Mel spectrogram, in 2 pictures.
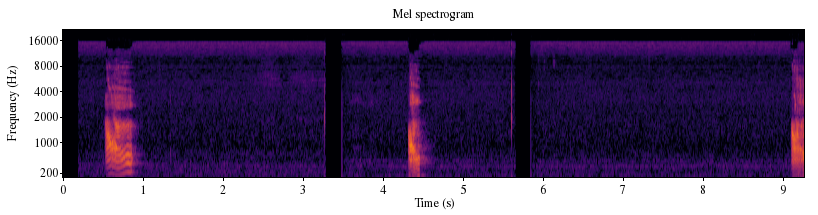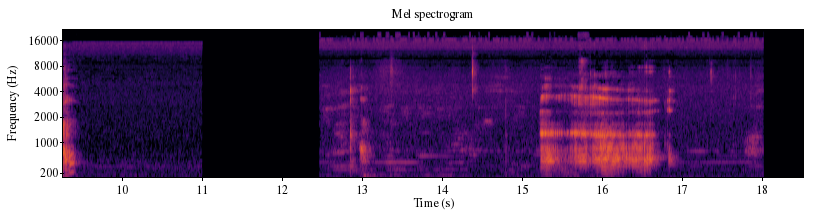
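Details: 30-year-old man with retrograde cricopharyngeus dysfunction (R-CPD, cannot burp): brief croaky throat gurgles, then a longer rumbling gurgle; esophageal gurgling from inability to burp.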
